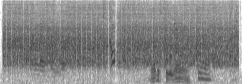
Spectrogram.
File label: Male Voice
